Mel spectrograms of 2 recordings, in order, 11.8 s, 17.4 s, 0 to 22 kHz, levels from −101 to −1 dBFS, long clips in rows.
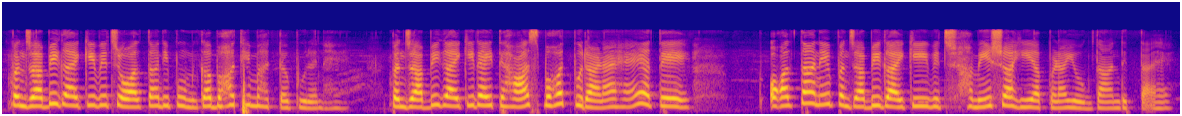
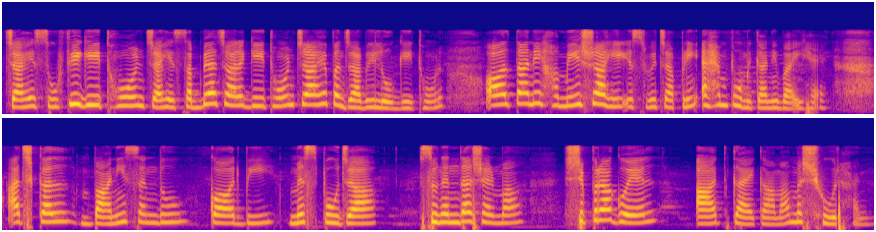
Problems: none marked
